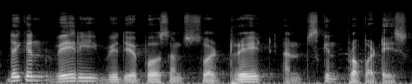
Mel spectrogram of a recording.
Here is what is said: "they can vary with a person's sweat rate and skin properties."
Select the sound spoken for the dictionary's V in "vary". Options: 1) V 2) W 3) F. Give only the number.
1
